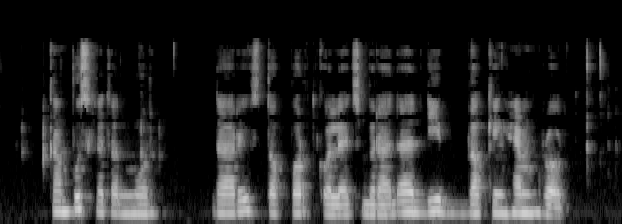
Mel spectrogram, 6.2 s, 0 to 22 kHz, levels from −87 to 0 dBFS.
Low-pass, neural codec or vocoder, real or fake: 10.8 kHz; none; real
